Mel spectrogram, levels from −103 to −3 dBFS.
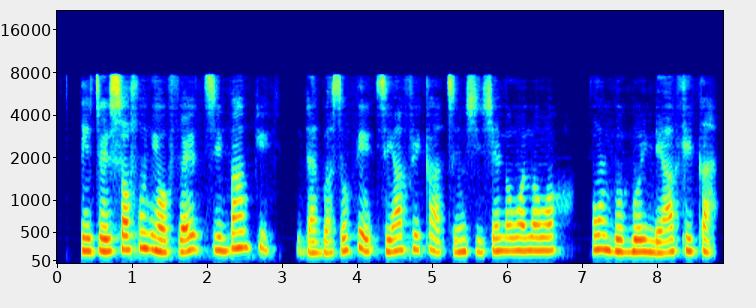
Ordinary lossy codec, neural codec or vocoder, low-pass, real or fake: none; codec, 16 kHz, 1 kbps, FunCodec, trained on Chinese and English, 50 frames a second; none; fake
